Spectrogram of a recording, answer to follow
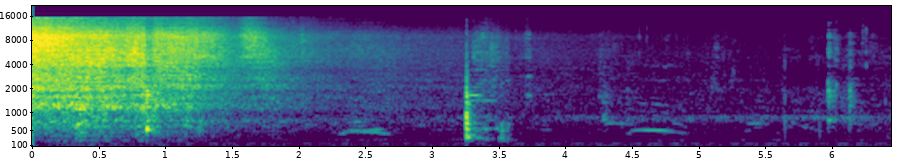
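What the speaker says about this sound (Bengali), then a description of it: "সেদ্ধ ডালটি এর মধ্যে ঢেলে দিই।" Boiled lentils poured into hot oil tempered with spices for sour dal with raw mango: a loud burst of hissing sizzle that fades over a couple of seconds, followed by a clack and quieter stirring noises.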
